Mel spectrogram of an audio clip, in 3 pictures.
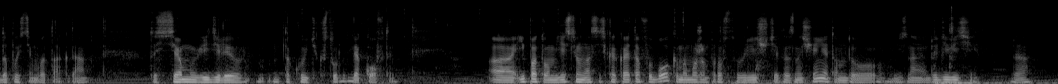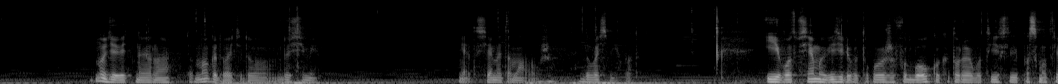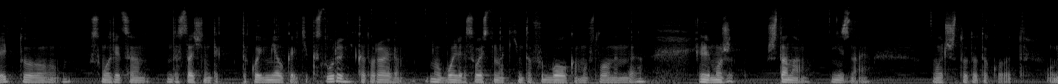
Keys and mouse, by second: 19.4-31.7 middle drag.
